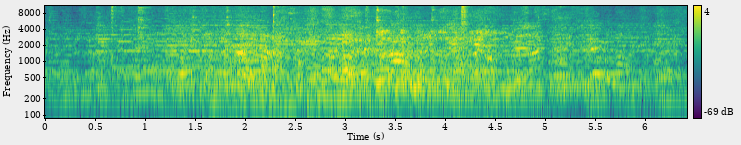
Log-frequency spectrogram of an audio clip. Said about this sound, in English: This is the sound of a surströmmingsskiva, one of the many ways Swedes celebrate Midsummer's Day around June 21st. The skiva typically happens in northern Sweden, where the preserved fish has its geographic roots.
